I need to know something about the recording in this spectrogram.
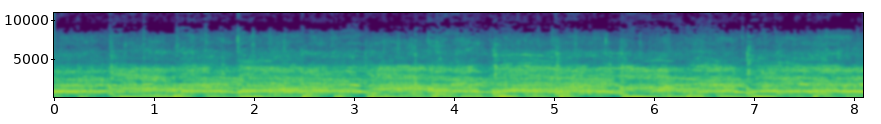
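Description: Live Javanese gamelan music: bonang kettle gongs and other percussion playing a repeating pattern, with voices shouting and singing over it.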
